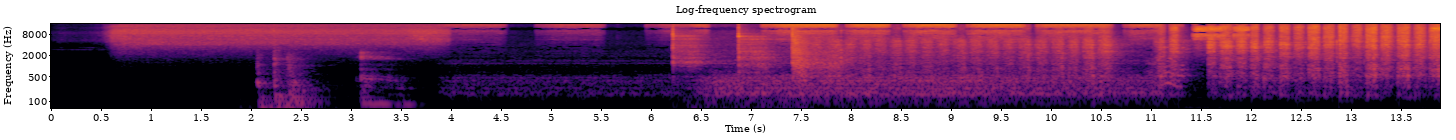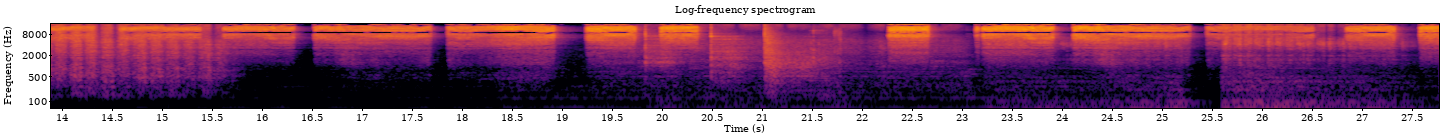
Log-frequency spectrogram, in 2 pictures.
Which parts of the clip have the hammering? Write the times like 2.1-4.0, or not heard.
6.2-8.1, 19.8-21.8.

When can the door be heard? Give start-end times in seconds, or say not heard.
2.0-3.5.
